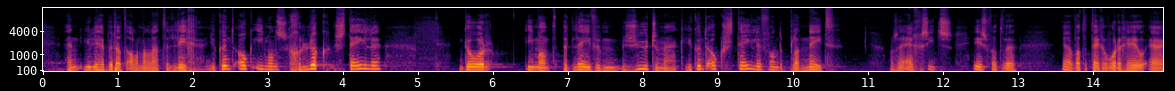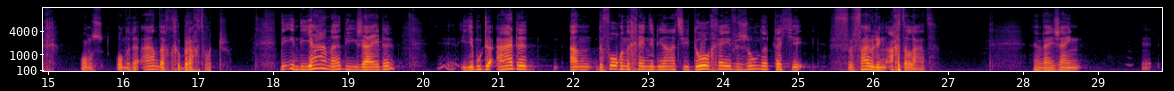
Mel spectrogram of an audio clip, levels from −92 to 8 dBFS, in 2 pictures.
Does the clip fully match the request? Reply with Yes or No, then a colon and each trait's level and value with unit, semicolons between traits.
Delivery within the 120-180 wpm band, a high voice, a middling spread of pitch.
No: slow, 135 wpm; medium, 150 Hz; average, 4.3 semitones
